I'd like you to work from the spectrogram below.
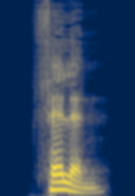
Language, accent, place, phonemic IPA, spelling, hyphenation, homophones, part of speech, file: German, Germany, Berlin, /ˈfɛlən/, fällen, fäl‧len, Fellen, verb, De-fällen.ogg
- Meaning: 1. to cut down, to chop down, to fell (a tree) 2. to precipitate 3. to make 4. to pass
